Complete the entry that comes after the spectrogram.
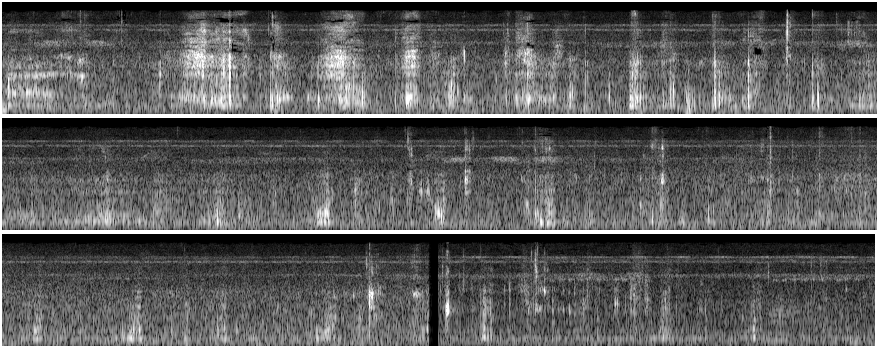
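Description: Close-up wet chewing and lip-smacking of a person eating ripe jackfruit flesh: a quick run of mouth clicks and smacks in the first few seconds, then sparser.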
